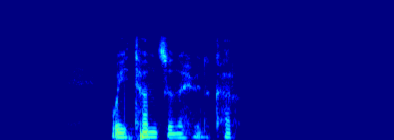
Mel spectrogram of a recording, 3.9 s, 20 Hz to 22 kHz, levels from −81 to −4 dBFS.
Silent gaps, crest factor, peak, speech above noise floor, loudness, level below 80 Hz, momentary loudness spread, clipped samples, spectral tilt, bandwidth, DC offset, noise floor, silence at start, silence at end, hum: none; 22 dB; -30 dBFS; over 43 dB; -48 LUFS; -68 dBFS; 11 LU; under 0.1%; -4.5 dB/octave; 7.6 kHz; under 0.1%; under -90 dBFS; 0.75 s; 1.6 s; none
